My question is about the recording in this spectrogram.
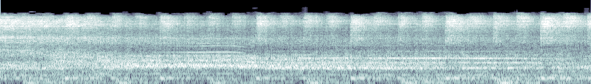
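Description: Live pop-rock band playing through a concert PA, with drum hits and long held notes, over a cheering crowd.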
